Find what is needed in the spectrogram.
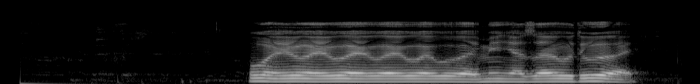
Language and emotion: Russian, angry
